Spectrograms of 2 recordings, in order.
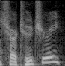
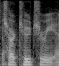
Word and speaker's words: charcuterie: So, Brad Rodriguez is probably hearing you say that word right now and going, "It's not charcuterie." He did that on Made for Profit. He called it charcuterie, and I just cracked up laughing.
